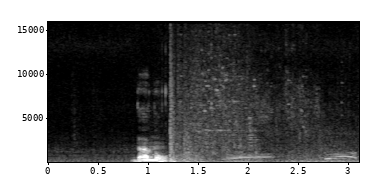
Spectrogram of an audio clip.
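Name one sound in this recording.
A gunshot smashes a television's glass.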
